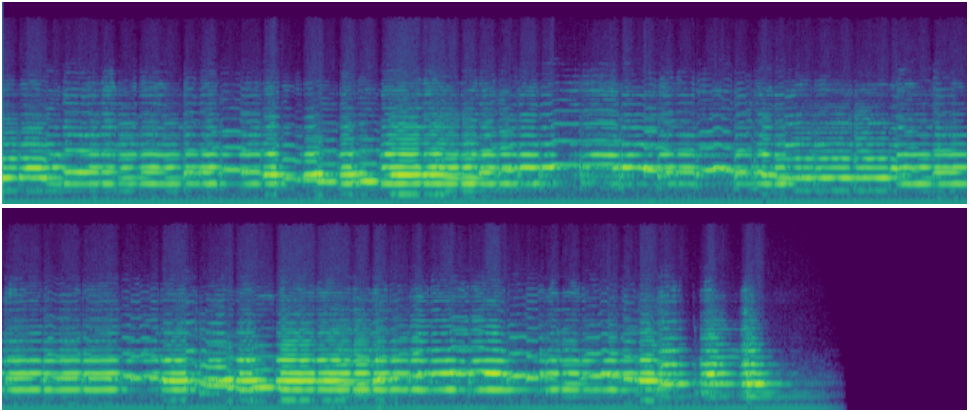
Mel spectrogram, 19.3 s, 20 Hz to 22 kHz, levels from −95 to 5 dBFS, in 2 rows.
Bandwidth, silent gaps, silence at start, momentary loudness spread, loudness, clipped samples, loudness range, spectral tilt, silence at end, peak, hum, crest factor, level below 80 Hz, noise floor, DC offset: 6.4 kHz; none; 0 s; 8 LU; -16 LUFS; under 0.1%; 5 LU; -7.5 dB/octave; 1.8 s; -2 dBFS; none; 14 dB; -46 dBFS; under -90 dBFS; under 0.1%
